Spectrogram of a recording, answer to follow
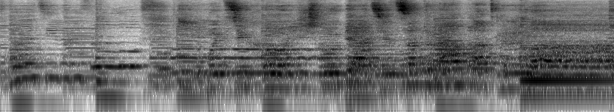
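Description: A roomful of people singing a song together, with acoustic guitar accompaniment.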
